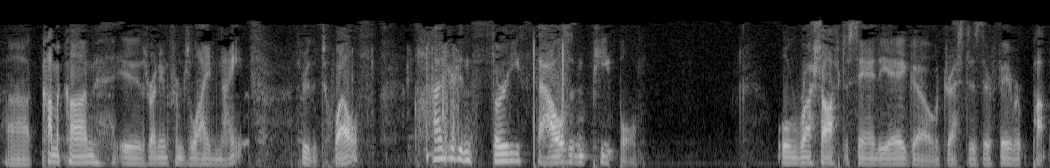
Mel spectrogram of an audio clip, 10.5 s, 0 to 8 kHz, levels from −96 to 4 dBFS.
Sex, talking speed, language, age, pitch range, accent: male, 130 wpm, English, 40-59, 90-120 Hz, American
